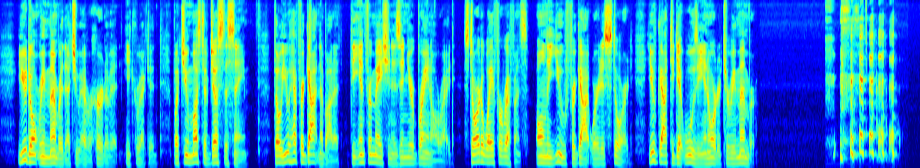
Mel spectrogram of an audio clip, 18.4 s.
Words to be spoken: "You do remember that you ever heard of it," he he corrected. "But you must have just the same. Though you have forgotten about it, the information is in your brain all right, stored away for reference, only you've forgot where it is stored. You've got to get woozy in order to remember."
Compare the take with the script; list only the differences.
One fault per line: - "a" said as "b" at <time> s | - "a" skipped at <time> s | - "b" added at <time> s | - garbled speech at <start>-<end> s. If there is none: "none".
- "do" said as "don't" at 0.5 s
- "he" skipped at 2.6 s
